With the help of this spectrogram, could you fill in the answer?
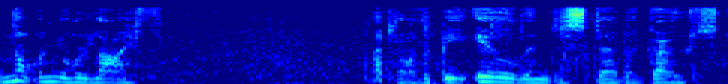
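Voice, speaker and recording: A rumbling put-on character voice at middle pitch and a moderate pace, with clear background noise. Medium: video game. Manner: grumbling.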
